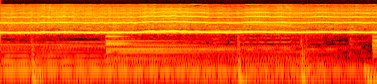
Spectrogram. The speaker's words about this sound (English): Kettle whistling.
